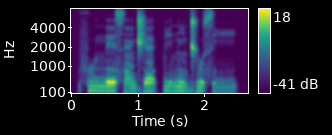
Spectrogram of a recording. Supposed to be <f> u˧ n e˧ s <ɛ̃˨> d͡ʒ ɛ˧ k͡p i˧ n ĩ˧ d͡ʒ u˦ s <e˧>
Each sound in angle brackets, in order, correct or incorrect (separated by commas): correct, correct, incorrect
